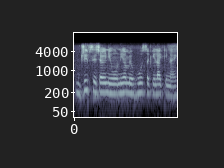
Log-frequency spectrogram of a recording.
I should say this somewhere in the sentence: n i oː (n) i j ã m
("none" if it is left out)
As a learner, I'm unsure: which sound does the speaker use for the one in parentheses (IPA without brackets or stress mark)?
n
